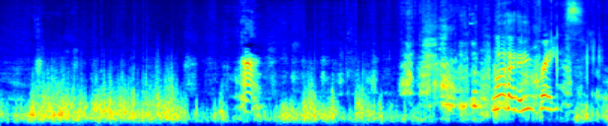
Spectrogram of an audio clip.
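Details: A husky, Keyush, inviting best friend Sherpa over for waffles; wavering, rising and falling howl-like yodels come in short bursts near the end, after a long stretch of people talking and laughing.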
